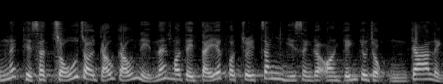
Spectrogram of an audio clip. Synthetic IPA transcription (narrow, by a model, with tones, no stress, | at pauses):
ŋlɛː˥kʰe˨˩jsɐ˨t̚t͡so˨˥wt͡sɔː˨jkɐ˨˥wkɐ˨˥wniː˨˩nlɛː˥ŋɔː˨˧t̪e˨jt̪ɐ˨jːɐ˥t̚kɔː˧t͡sɵ˧ɥt͡sɐ˥ŋjiː˨˧sɪ˧ŋkɛ˧ʔɔː˧nkɪ˨˥ŋki˧wt͡so˨wm̩˨˩kaː˥lɪ˨˩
